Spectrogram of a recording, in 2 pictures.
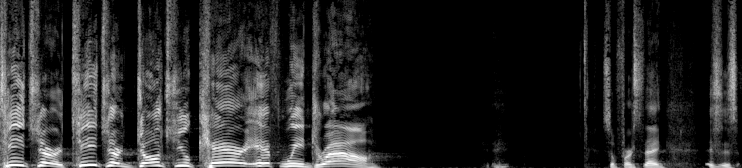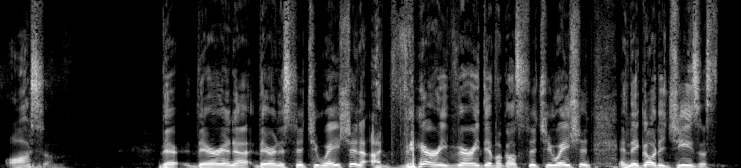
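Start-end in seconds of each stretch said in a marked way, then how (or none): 0.0-3.8 desperate, pleading, high-pitched cry. Retelling the disciples in the storm crying out to Jesus: crying out in desperation. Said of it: "They're crying out".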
